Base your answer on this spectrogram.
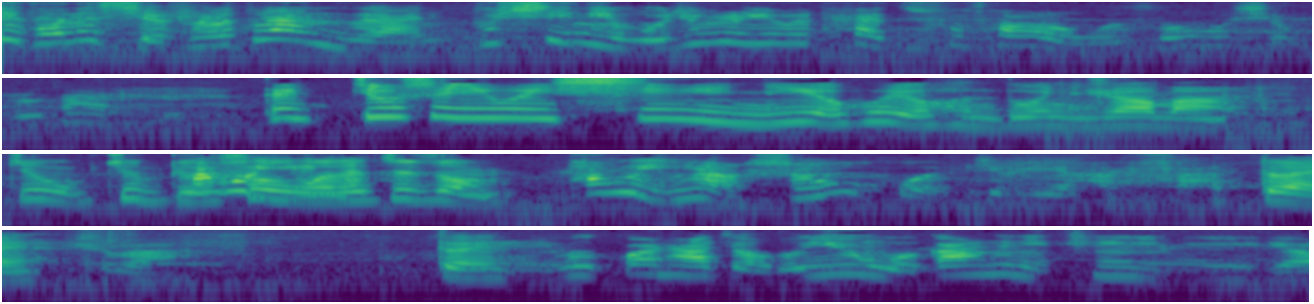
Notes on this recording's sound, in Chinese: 这期是边开车边闲聊，音质稍微有点一般，见谅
